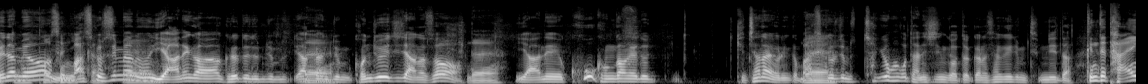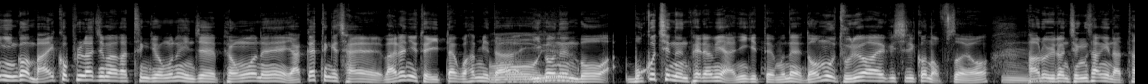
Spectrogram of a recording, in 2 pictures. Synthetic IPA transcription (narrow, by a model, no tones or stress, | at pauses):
weɲamjʌnɯɲimasɯ̥kʰɯɭs̬͈ɯmjʌnɯniane̞ɡakɯɾe̞dot͡ɕomt͡ɕomja̰kk͈ant͡ɕomkʌnd͡ʑoɦed͡ʑid͡ʑianas̬ʰʌne̞iane̞kʰokʌŋɡaŋɦedo | kent͡ɕʰanajokɯɾʌɲik͈ama̰skʰɯɾot͡ɕomt͡ɕʰaɡjoŋɦaɡotaɲiɕʰinɯnɡʌʌt͈ʌɭk͈anɯnsʰeŋɡaɡit͡ɕomtɯmɲidakɯnde̞taeŋinɡʌnmaikʰopʰɯɭːad͡ʑimaɡatʰɯnɡjʌŋunɯnind͡ʑe̞pjʌŋwʌne̞jak̚k͈atʰɯnɡe̞t͡ɕaɭmaɾjʌɲidwe̞it̚t͈aɡoɦamɲidaiɡʌnɯnmwʌmok͈ɯt͡ɕʰinɯnpʰe̞ɾjʌmia̰ɲiɡit͈e̞mune̞nʌmutuɾjʌɦaɭɕʰiɭk͈ʌnʌp̚s͈ʌjopaɾoiɾʌnt͡ɕɯŋs̬ʰaŋinatʰa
